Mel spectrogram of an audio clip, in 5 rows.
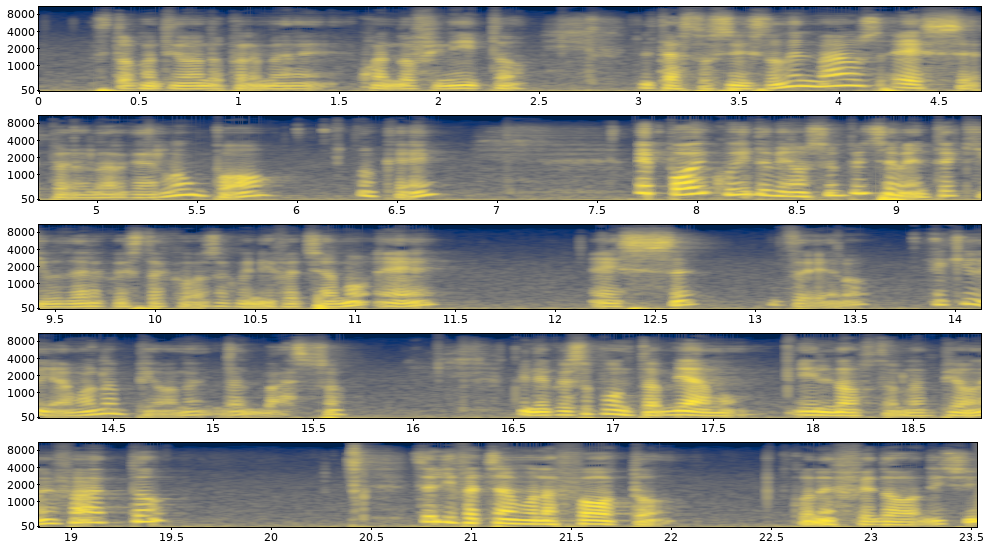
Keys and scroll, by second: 4.4 s, 11.1 f, 12.2 s, 13.2 0.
